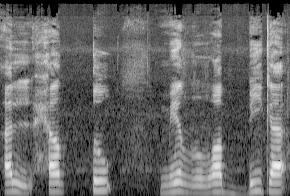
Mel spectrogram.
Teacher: حا حلق کے درمیانی حصے سے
